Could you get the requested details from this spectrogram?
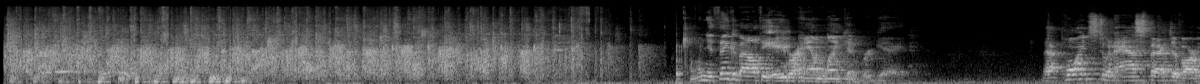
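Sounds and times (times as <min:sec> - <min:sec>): audience clapping: 0:00.0 - 0:06.7.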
